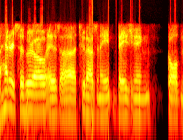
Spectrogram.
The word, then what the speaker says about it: Cejudo: So the next fight, Matt, is Henry Cejudo versus Dominic Cejudo. – Cejudo. Sorry. I should have known that J is silent.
